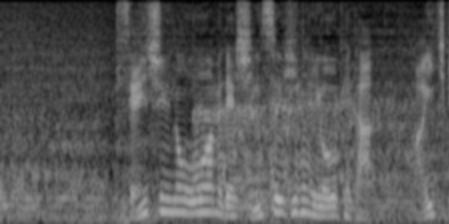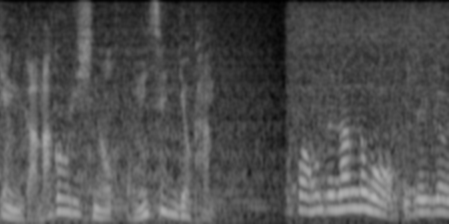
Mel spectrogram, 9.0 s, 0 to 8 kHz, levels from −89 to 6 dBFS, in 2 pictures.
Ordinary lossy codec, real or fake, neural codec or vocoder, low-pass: none; fake; codec, 16 kHz, 16 kbps, FunCodec, trained on Chinese and English, 50 frames a second; none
